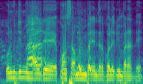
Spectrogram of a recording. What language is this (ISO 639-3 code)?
ful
